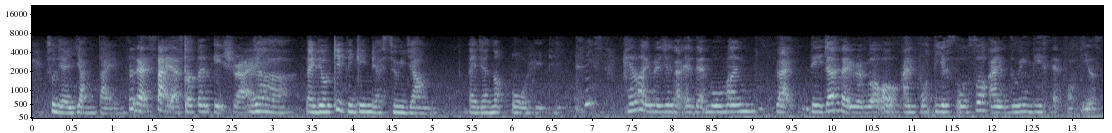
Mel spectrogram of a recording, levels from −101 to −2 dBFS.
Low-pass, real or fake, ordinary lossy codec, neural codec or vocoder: 7.2 kHz; fake; none; codec, 16 kHz, 2 kbps, FunCodec, trained on Chinese and English, 25 frames a second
